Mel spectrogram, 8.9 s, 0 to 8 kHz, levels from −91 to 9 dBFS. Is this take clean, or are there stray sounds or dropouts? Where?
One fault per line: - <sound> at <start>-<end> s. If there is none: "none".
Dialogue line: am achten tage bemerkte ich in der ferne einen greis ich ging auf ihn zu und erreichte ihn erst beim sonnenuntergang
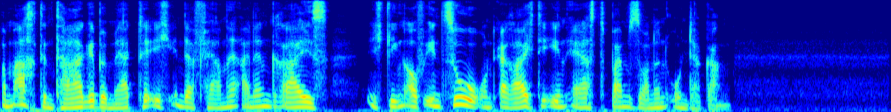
none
